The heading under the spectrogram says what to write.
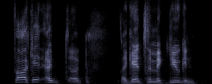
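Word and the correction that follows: McDonagh: Is that how you say it? – Oh, yeah, McDonough.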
